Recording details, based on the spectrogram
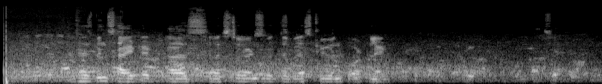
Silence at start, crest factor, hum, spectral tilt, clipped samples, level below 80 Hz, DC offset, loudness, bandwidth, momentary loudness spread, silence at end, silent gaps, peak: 0.05 s; 18 dB; none; -5.5 dB/octave; under 0.1%; -46 dBFS; under 0.1%; -19 LUFS; 15 kHz; 15 LU; 0 s; none; -2 dBFS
